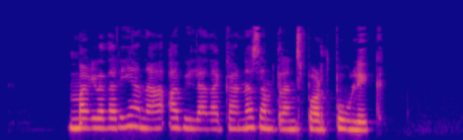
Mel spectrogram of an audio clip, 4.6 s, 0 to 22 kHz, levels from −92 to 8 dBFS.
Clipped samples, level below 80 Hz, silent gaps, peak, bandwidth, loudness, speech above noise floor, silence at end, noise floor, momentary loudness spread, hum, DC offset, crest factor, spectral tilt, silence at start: under 0.1%; -84 dBFS; none; -10 dBFS; 11.5 kHz; -30 LUFS; 54 dB; 0.85 s; -84 dBFS; 7 LU; none; under 0.1%; 20 dB; -4.5 dB/octave; 0.7 s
